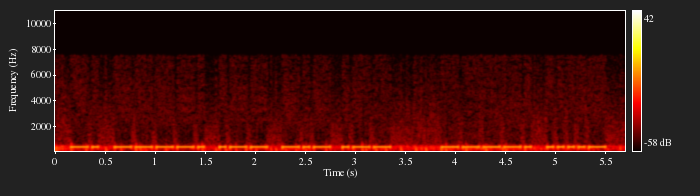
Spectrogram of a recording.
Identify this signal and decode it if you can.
Morse code, heard as a keyed tone, about 23 wpm, 420 Hz. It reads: N9WKW 94
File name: ss-cw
